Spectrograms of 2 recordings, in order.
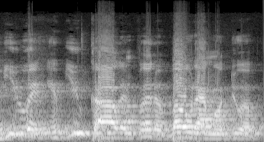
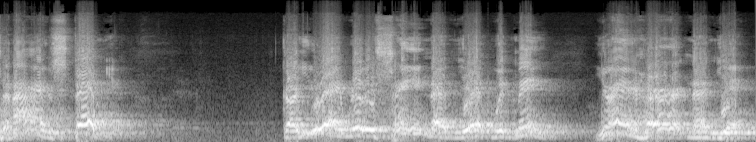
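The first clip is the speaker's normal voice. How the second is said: usual speaking voice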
